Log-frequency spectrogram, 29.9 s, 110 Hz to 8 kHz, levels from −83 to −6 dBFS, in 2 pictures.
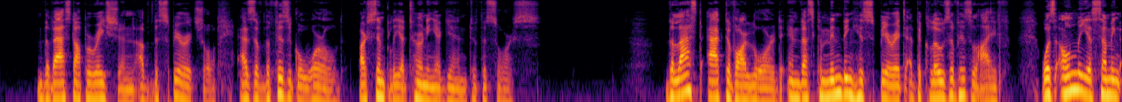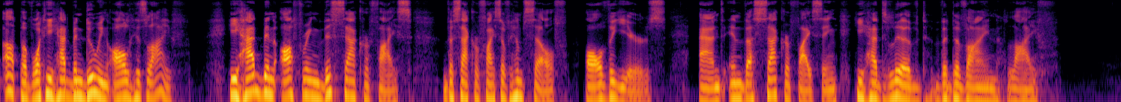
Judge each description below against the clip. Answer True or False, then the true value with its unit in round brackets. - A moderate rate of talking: True (150 wpm)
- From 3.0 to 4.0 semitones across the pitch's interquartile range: False (4.5 semitones)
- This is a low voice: True (120 Hz)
